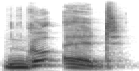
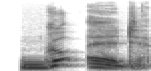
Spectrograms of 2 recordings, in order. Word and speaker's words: gutted: word gutted GED GED or like in my accent we use a glottal stop so I say gutted gutted and I don't pronounce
